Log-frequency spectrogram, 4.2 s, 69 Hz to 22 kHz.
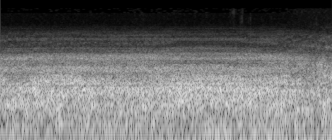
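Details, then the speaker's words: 2014 Mercedes Vito W639 taxi rear air conditioning, heard through an Accutrak ultrasonic leak detector aimed at the rear evaporator pipes: a loud steady rushing hiss that peaks there, showing refrigerant leaking at the rear evaporator area. "that is going berserk so there's something leaking at the back on the back evaporator area"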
